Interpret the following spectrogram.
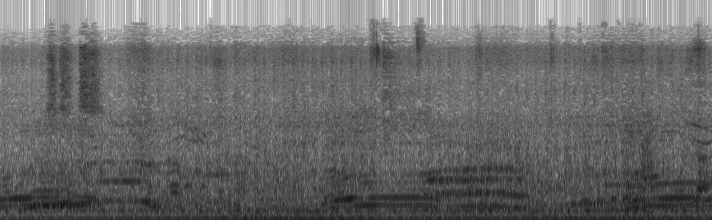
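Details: Large cattle, described as having elephant-like legs, during unloading: several short, bending lowing calls rising then falling, spaced a second or two apart, over engine rumble and people calling warnings.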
